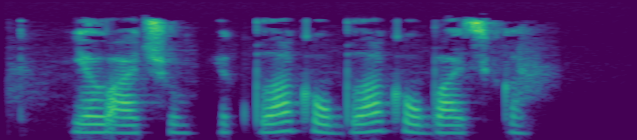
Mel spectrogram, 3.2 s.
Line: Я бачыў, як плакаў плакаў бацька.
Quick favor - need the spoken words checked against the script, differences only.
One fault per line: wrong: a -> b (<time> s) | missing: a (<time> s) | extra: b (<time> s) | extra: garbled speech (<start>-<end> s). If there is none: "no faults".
no faults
